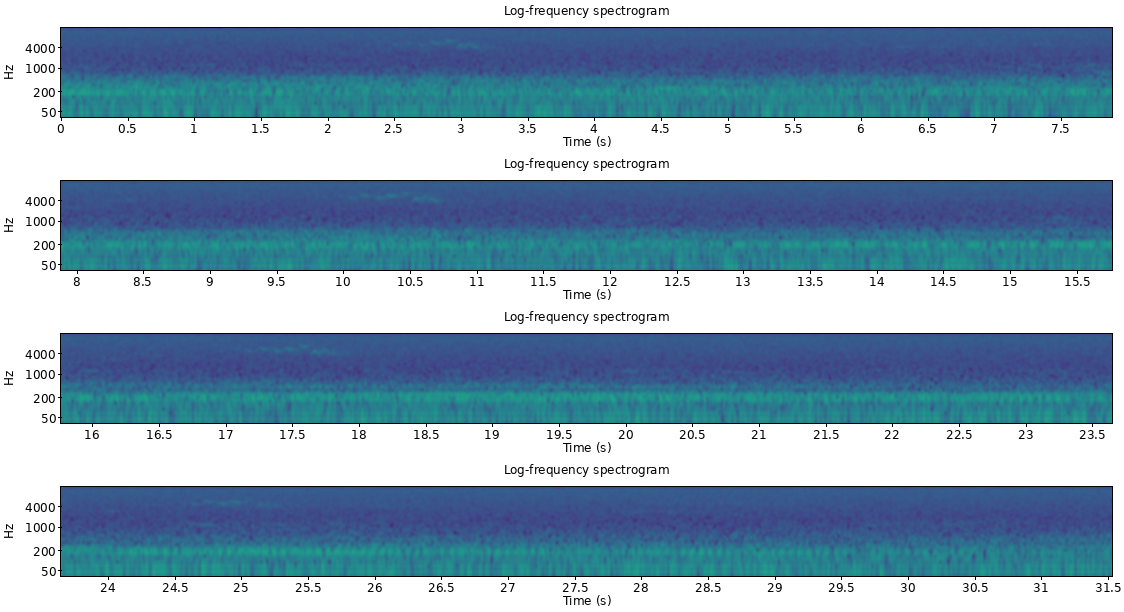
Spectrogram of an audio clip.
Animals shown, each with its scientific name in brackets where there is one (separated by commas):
Dark-eyed Junco (Junco hyemalis), Hermit Thrush (Catharus guttatus), Black-throated Green Warbler (Setophaga virens), Magnolia Warbler (Setophaga magnolia)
